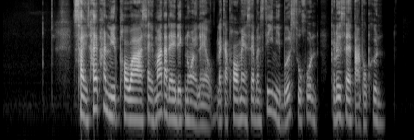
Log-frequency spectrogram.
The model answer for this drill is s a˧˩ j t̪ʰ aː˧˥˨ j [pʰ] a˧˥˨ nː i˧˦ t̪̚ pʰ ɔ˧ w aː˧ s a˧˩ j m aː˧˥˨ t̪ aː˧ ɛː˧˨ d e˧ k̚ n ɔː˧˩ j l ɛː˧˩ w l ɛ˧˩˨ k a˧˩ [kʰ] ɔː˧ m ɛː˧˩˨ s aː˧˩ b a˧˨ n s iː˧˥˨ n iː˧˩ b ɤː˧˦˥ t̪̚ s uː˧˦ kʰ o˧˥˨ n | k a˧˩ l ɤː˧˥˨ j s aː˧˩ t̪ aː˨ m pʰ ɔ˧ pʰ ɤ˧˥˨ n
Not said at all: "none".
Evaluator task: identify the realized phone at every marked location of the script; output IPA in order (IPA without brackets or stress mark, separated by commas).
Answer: pʰ, pʰ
